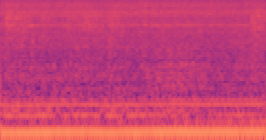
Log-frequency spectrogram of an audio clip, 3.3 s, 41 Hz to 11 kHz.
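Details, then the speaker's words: Track-prepared Ford Focus ST170 (GSXR ITBs, ME221 ECU) idling right after its first start since being parked. A steady, even low idle with a regular beat of about three per second and no knocks or misses. Normal idle. "I'm amazed that hasn't been started in, well, since I parked it up after Castle. Oh, she's purring like a kitten."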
